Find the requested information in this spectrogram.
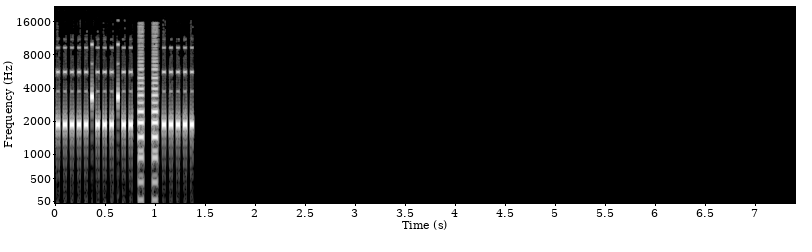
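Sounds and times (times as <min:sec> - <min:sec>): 
email notification sound: 0:00.0 - 0:01.4.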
